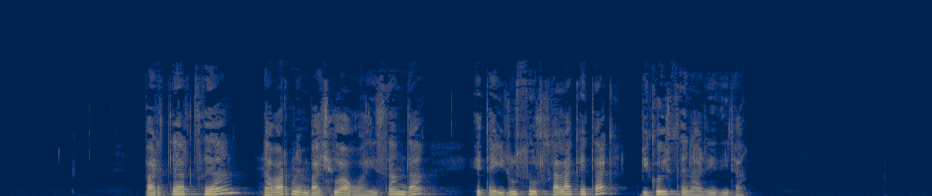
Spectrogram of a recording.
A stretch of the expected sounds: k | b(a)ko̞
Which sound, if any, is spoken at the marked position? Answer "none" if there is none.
i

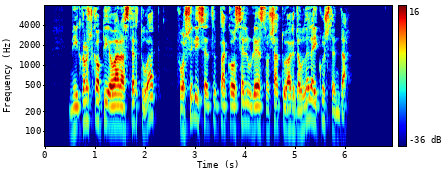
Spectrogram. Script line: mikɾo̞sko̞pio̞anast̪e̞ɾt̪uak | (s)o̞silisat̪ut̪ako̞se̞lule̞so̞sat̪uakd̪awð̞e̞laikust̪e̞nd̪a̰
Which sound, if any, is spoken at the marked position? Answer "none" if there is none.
f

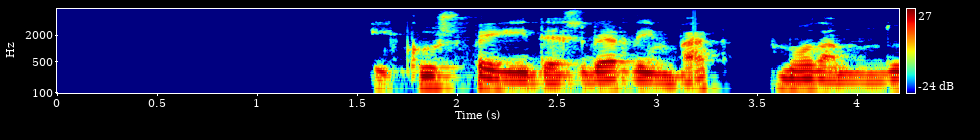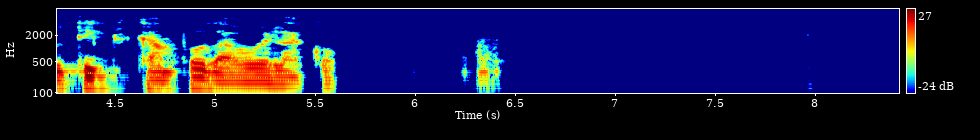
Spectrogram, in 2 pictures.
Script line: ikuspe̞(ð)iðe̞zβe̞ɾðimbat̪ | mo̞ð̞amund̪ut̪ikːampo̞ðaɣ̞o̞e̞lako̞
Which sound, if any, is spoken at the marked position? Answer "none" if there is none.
ɣ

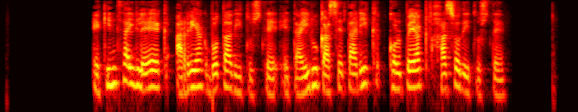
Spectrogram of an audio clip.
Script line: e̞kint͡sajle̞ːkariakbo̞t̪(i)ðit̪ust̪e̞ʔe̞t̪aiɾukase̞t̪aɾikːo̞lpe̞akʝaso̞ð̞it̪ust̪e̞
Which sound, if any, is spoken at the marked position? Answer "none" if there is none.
a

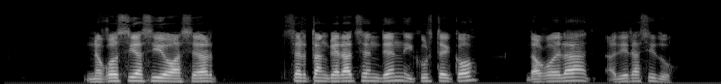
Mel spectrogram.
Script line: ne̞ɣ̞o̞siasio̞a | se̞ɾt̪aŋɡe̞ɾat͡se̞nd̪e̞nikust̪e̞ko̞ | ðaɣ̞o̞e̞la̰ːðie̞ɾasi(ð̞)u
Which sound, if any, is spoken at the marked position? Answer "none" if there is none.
ð̞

